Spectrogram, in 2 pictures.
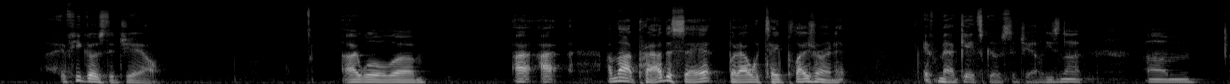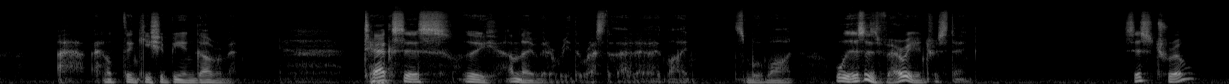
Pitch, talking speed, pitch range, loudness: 105 Hz, 155 wpm, 95-115 Hz, -33 LUFS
